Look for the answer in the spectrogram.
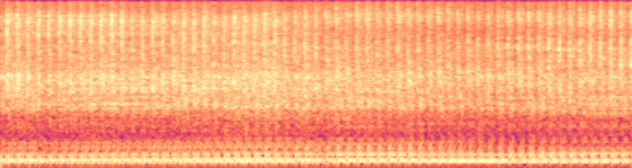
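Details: Yamaha NMAX scooter engine previously wrecked by water hammer (flood hydrolock), loud uneven idle with ragged lumpy beat around three or four per second, very rough and smoking heavily; running rough after hydrolock damage.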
